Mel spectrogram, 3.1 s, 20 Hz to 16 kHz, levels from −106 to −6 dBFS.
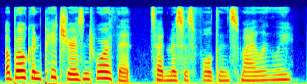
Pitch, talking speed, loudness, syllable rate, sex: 225 Hz, 195 wpm, -20 LUFS, 5.5 syllables/s, female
